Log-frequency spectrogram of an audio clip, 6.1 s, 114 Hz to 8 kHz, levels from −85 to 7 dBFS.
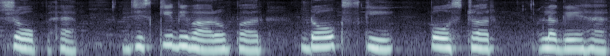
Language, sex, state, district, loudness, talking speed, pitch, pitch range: Hindi, female, Punjab, Fazilka, -14 LUFS, 100 wpm, 210 Hz, 195-235 Hz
